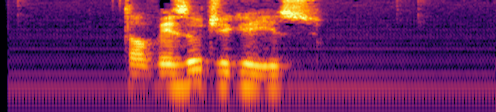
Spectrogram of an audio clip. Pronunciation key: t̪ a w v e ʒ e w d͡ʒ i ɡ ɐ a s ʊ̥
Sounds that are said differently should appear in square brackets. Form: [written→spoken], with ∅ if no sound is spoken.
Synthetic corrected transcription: t̪ a w v e [ʒ→z] e w d͡ʒ i ɡ ɐ [a→i] s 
